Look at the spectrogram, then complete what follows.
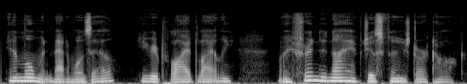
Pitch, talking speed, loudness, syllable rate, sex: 135 Hz, 205 wpm, -17 LUFS, 6.2 syllables/s, female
